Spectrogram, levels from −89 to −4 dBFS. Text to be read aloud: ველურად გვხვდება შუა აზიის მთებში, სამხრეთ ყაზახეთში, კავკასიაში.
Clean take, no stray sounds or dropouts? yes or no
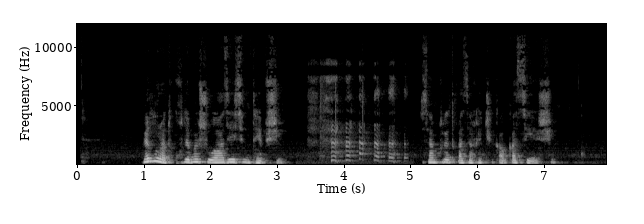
no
